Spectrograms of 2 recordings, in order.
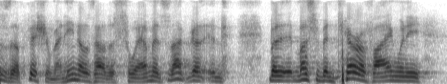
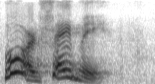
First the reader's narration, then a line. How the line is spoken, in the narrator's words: he cried out, saying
